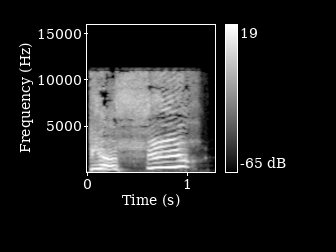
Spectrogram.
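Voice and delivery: high, slow, sugary sweet voice; syrupy menace, drawn out; wicked stepmother. A narrator's reading. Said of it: "avec un sourire toujours aussi large".

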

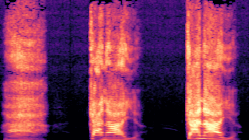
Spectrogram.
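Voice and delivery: building from stammer to high, very loud rage; stammering, escalating fury; furious sputtering. A narrator's reading. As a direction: choke on fury, then explode. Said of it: "saisi soudain d'une colère folle, balbutia".

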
